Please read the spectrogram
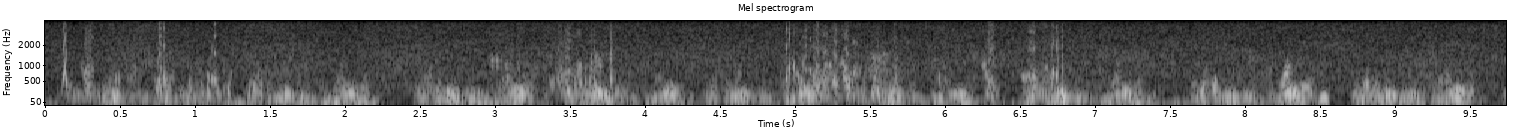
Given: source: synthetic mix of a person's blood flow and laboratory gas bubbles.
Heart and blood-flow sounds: Doppler ultrasound of blood flow; precordium
0.08-0.61 s: bubbles
0.66-0.86 s: bubbles
0.93-1.28 s: bubbles
1.32-1.49 s: bubbles
2.96-3.85 s: bubbles
4.90-5.81 s: bubbles
5.91-6.01 s: bubbles
6.24-6.41 s: bubbles
6.49-6.83 s: bubbles
From the record:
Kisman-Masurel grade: 332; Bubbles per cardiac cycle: rolling drumbeat, 9 or more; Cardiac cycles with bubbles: 50 to 99%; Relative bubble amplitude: moderate (0.250 to 0.450); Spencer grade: 3 (all of the cardiac periods contain showers or single bubble signals, but not dominating or overriding the cardiac motion signals); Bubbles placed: anywhere in the cardiac cycle

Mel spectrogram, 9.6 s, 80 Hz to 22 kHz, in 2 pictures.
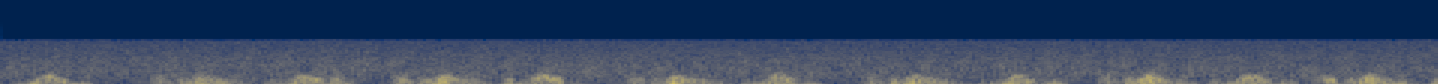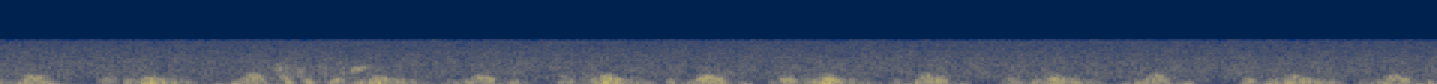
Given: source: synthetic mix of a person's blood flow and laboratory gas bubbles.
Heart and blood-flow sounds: Doppler ultrasound of blood flow; precordium
1.09-1.17 s: bubbles
5.69-6.08 s: bubbles
From the record:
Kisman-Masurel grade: 112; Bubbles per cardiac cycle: 1 to 2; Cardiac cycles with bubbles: 1 to 10%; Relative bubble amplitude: moderate (0.250 to 0.450); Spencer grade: 1 (occasional bubble signal discernible with the cardiac motion signal, with majority of cardiac periods free of bubbles); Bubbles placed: anywhere in the cardiac cycle

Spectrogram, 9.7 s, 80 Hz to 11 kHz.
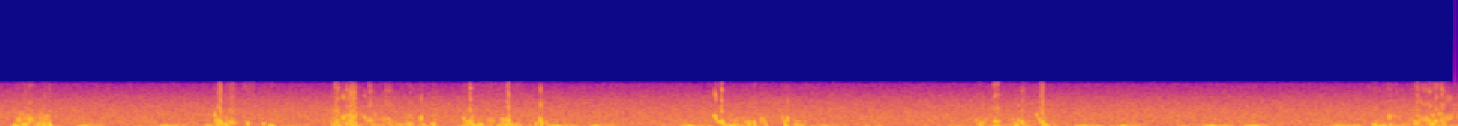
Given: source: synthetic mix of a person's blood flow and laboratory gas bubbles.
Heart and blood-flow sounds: Doppler ultrasound of blood flow; precordium
0.09-0.40 s: bubbles
1.41-1.88 s: bubbles
2.21-2.96 s: bubbles
3.08-3.71 s: bubbles
4.75-5.17 s: bubbles
5.20-5.42 s: bubbles
6.50-7.04 s: bubbles
9.13-9.73 s: bubbles
From the record:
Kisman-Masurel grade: 233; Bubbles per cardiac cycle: several, 3 to 8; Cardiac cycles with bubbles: 50 to 99%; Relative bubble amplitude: loud (0.450 to 0.775); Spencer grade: 3 (all of the cardiac periods contain showers or single bubble signals, but not dominating or overriding the cardiac motion signals); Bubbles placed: anywhere in the cardiac cycle

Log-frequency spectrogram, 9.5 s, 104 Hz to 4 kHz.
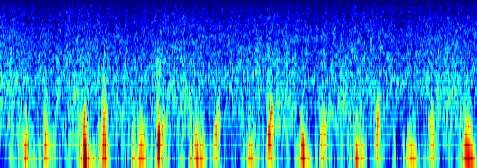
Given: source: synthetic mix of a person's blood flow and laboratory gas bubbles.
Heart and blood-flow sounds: Doppler ultrasound of blood flow; precordium
no bubbles
From the record:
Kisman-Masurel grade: 000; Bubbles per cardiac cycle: 0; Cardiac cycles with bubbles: 0%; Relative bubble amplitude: no bubbles discernible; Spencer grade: 0 (complete lack of bubble signals)

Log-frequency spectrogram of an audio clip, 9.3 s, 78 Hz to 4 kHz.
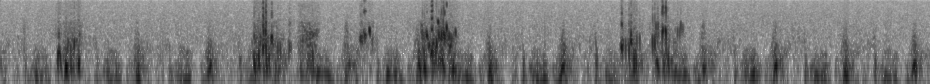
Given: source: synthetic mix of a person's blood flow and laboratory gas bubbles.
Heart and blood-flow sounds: Doppler ultrasound of blood flow; precordium
0.54-0.83 s: bubbles
2.51-2.83 s: bubbles
2.87-2.92 s: bubbles
2.96-3.20 s: bubbles
3.58-3.74 s: bubbles
4.15-4.59 s: bubbles
6.18-6.43 s: bubbles
6.49-6.84 s: bubbles
From the record:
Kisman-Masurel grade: 223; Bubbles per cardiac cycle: several, 3 to 8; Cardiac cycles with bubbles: 10 to 50%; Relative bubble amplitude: loud (0.450 to 0.775); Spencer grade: 2 (many but less than half of the cardiac periods contain bubble signals, singularly or in groups); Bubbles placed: anywhere in the cardiac cycle

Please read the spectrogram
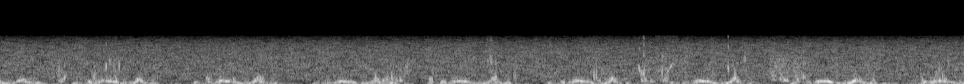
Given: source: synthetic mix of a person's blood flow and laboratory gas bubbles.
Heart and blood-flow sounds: Doppler ultrasound of blood flow; precordium
0.55-0.69 s: bubbles
0.91-0.98 s: bubbles
1.03-1.27 s: bubbles
2.04-2.14 s: bubbles
2.31-2.36 s: bubbles
2.56-2.67 s: bubbles
3.72-4.12 s: bubbles
4.26-4.38 s: bubbles
4.86-4.99 s: bubbles
5.12-5.17 s: bubbles
5.89-6.13 s: bubbles
6.37-6.78 s: bubbles
7.25-7.39 s: bubbles
7.43-7.51 s: bubbles
7.67-8.09 s: bubbles
8.54-8.60 s: bubbles
8.71-8.77 s: bubbles
9.17-9.53 s: bubbles
From the record:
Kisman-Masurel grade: 242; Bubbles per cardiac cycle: several, 3 to 8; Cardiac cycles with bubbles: 100%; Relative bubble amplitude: moderate (0.250 to 0.450); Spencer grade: 3 (all of the cardiac periods contain showers or single bubble signals, but not dominating or overriding the cardiac motion signals); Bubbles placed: only in the low amplitude regions of the cardiac cycle

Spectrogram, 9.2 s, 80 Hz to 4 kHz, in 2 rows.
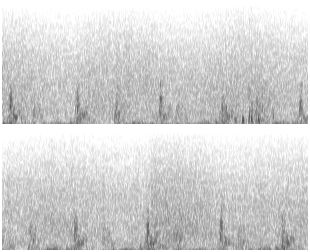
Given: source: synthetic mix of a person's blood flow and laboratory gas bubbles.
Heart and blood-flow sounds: Doppler ultrasound of blood flow; precordium
3.33-3.41 s: bubbles
3.44-4.11 s: bubbles
From the record:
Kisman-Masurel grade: 213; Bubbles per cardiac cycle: several, 3 to 8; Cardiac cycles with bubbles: 1 to 10%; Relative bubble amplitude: loud (0.450 to 0.775); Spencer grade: 1 (occasional bubble signal discernible with the cardiac motion signal, with majority of cardiac periods free of bubbles); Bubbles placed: anywhere in the cardiac cycle

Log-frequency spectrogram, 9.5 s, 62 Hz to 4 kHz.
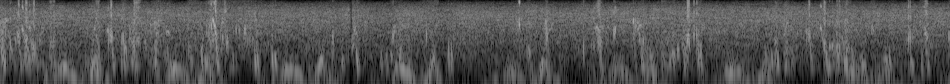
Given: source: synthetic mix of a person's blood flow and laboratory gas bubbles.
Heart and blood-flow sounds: Doppler ultrasound of blood flow; precordium
0.00-0.57 s: bubbles
0.83-1.72 s: bubbles
1.87-2.65 s: bubbles
2.69-2.80 s: bubbles
3.29-3.38 s: bubbles
3.40-3.46 s: bubbles
3.50-3.63 s: bubbles
3.79-4.13 s: bubbles
4.22-4.38 s: bubbles
4.45-4.58 s: bubbles
5.13-5.35 s: bubbles
5.41-5.54 s: bubbles
5.81-5.88 s: bubbles
5.91-6.20 s: bubbles
6.30-6.50 s: bubbles
6.62-7.20 s: bubbles
7.33-7.41 s: bubbles
7.68-7.99 s: bubbles
8.03-8.77 s: bubbles
8.87-8.98 s: bubbles
9.05-9.35 s: bubbles
9.46-9.51 s: bubbles
From the record:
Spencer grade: 3 (all of the cardiac periods contain showers or single bubble signals, but not dominating or overriding the cardiac motion signals); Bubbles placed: anywhere in the cardiac cycle

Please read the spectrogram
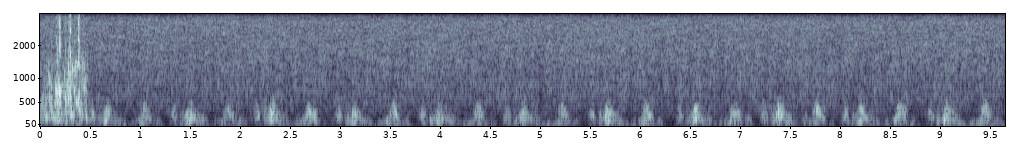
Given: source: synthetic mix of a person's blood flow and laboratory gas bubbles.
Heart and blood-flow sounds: Doppler ultrasound of blood flow; precordium
0.00-0.51 s: bubbles
From the record:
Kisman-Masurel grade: 213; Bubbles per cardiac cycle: several, 3 to 8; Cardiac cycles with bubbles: 1 to 10%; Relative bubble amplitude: loud (0.450 to 0.775); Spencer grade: 1 (occasional bubble signal discernible with the cardiac motion signal, with majority of cardiac periods free of bubbles); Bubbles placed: only in the low amplitude regions of the cardiac cycle

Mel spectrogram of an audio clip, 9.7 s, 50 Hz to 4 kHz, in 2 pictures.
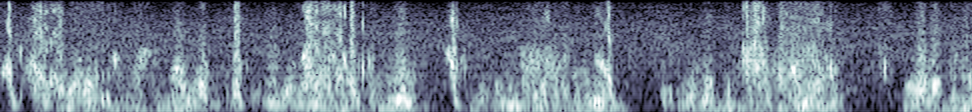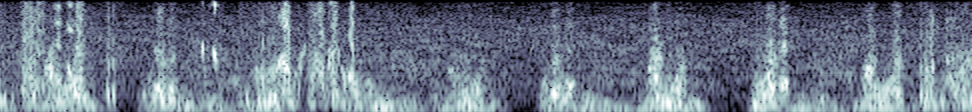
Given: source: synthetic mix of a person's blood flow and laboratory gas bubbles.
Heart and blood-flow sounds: Doppler ultrasound of blood flow; precordium
0.00-0.63 s: bubbles
0.66-0.76 s: bubbles
1.13-1.90 s: bubbles
2.21-2.35 s: bubbles
2.58-2.92 s: bubbles
2.96-3.12 s: bubbles
3.29-3.38 s: bubbles
3.62-4.22 s: bubbles
4.38-4.46 s: bubbles
4.74-5.33 s: bubbles
5.36-5.47 s: bubbles
5.85-5.98 s: bubbles
6.05-6.70 s: bubbles
9.43-9.73 s: bubbles
From the record:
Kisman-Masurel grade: 332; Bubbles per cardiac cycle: rolling drumbeat, 9 or more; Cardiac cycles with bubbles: 50 to 99%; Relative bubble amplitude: moderate (0.250 to 0.450); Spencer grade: 3 (all of the cardiac periods contain showers or single bubble signals, but not dominating or overriding the cardiac motion signals); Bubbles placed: only in the low amplitude regions of the cardiac cycle

